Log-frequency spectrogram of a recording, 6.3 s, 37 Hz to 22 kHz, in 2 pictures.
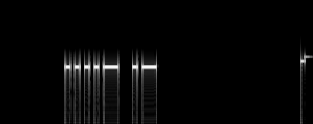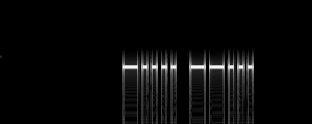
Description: Morse code, heard as a keyed tone, about 25 wpm, 700 Hz. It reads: 4A 67
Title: Common Cut Numbers - 2-Digit 25wpm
